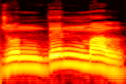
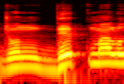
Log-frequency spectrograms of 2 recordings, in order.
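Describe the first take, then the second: First: An n sound comes before the final syllable. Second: A t sound comes before the final syllable. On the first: The speaker calls it right. "সঠিক উচ্চারণ" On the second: The speaker calls it wrong. "যেটা সম্পূর্ণরূপে ভুল"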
